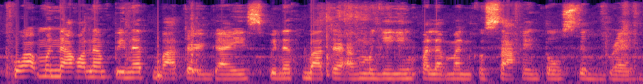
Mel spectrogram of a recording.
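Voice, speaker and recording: Isang babaeng vlogger na lumaki sa Pilipinas at may puntong Pilipino, kaswal na nakikipagkuwentuhan sa mga manonood sa kanyang maliit na kuwarto, at paminsan-minsang nabubulol. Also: female voice, lowish voice, steady tone, brisk, background noise. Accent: Filipino. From Philippines. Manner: chatty, often addresses viewers as guys, stumbles over words. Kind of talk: casual chat to viewers. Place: small rented room at home.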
